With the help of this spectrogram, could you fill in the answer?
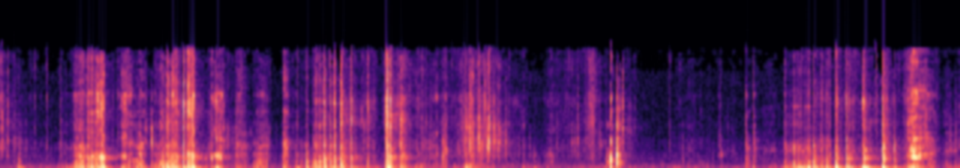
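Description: A utility knife blade scrapes flakes off a solid, cream-colored, oval, stamped dry soap bar held in a hand with long nails. Dry, crunchy scraping and tearing strokes come in uneven bursts with sharp clicks, separated by short, quiet pauses.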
